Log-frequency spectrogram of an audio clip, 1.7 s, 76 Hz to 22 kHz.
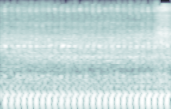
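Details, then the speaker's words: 2009 Yamaha Mio single-cylinder scooter at idle after a kick start: an even, smooth, steady beat with no rattle or misfire; the engine and CVT are described as smooth and the exhaust not smoky, a normal idle. "Mesin halus ya. Halus mesinnya seperti ini. Bisa lihat suara halus CT juga halus ya."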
